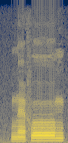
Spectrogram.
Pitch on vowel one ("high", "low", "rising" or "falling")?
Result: low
